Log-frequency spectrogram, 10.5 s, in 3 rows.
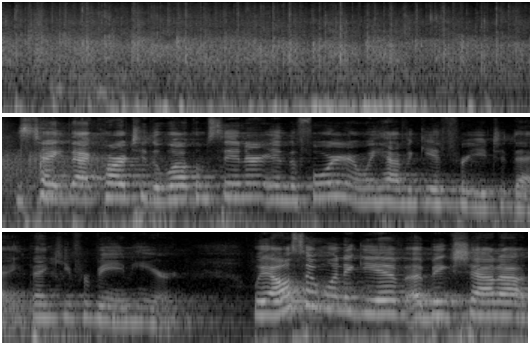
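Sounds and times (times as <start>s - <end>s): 
church congregation applauding a first-time attender: 0.0s - 4.0s
speech: 3.6s - 10.5s.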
